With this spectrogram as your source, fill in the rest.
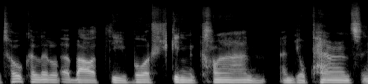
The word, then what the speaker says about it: Borjgin: Is it Borchgin? Yes, in Mongolian it's Borchgin, so correct, yeah.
